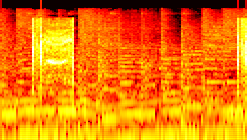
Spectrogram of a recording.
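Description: Background music with a camera-shutter sound effect a third of a second in.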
